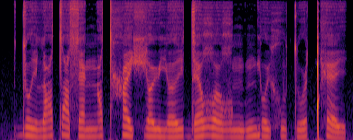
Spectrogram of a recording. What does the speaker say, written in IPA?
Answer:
d ʊ i̯ l ʊ tˤ u s æ ŋ ʊ tˤ x ɛ ç ʌ y̯ j ə i̯ d ɛ ʁʷ ə u̯ ʁʷ ə ŋ ʊ ŋ j ʊ y̯ x u tʷ ə˞ ǃʰ ɛ i̯

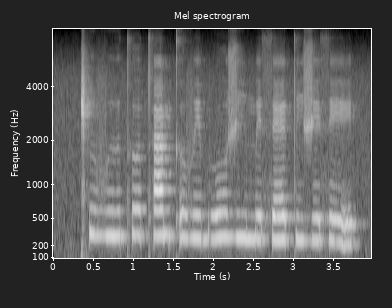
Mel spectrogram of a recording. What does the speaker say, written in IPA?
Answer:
ǁʰ ɯ v ɯ tʰ ɤ tʰ a m kʼ ɤ v e bʱ o ʒ i m e s ɛ t i ʒ e s e

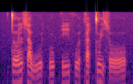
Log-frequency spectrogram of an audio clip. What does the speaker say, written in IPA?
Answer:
t̪ ɤː˧˥ n s a˧˩ w ʋ uː˧˩ t̚ ʔ uː˧ p̚ h iː˧˥ f u˩˧ ə̯ k a˧ t̚ t̪ u˥˨ j s oː˩˧

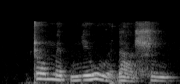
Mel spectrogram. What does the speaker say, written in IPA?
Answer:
ʈ ɔ˧ m ɛ˨˩ p̚ ɲ e˧˥ w u˨˩˨ ə̯ ɗ aː˨˩˨ ʂ ə˨˩ ŋ

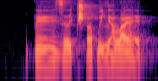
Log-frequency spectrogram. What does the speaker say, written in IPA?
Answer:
p ɛ̃ː z əː t͡ʃʼ ʌ ɓ ə lʲ a lˠ ɛ

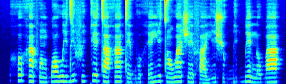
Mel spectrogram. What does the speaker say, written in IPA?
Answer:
h o˦ h ã˦˨ f ɔ̃˧ ɡ͡b ɔ˧ w i˧ d i˦ f i˧ k e˦ t a˧ h ã˧ t e˨ b u˨ h e˨˦ j i˦˨ t ɔ̃˧ w ã˦ ʃ e˧ f a˨ j i˧ ʃ u˨ ɡ͡b i˨˦ ɡ͡b e˦˨ n o˧ b a˦

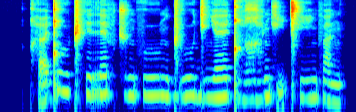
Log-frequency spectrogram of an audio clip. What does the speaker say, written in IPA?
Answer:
qʰ ɛ̰ ǃ uː ǁʰ ɪ r ɛ f t͡ʃ ṳ ŋ f uː ŋ ɡ͡ǁ uː ɟ ɛ̤ ʎ ɛː ǃ a̤ ʁ a̤ ŋ ç ḭ ǀʰ iː ŋ f a ŋ

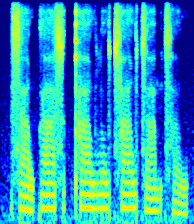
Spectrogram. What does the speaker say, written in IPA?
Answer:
s aː˨˩ w k aː˨ s ʊ˨˥ k̚ pʰ aː˨ w l o˨ w t͡sʰ aː˨˧ w t͡s aː˨ m t͡sʰ ɐ˨˩ w

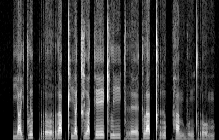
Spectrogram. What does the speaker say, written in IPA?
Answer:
j a˨˩ j k l ɯ˥˩ k̚ p r ɤː˨˩ r a˦˥ p̚ kʰ i˦˥ a̯ t͡ɕ ɯ˧ a̯ k eː˥˩ kʰ l iː˥˩ k r ɛː˩˦ k l a˥˩ t̚ kʰ r u˥˩ k̚ h a˨˩ m b u˩˦ n t r o˩˦ m

